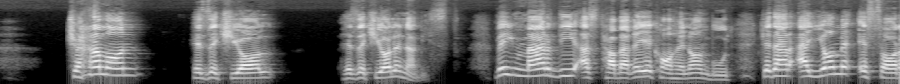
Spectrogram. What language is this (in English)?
Persian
